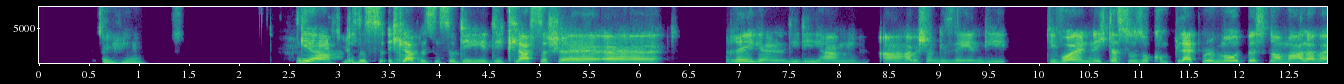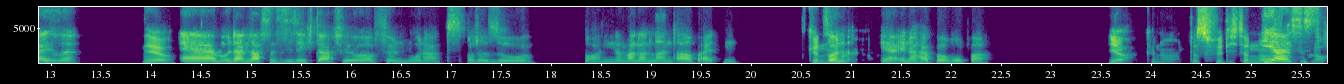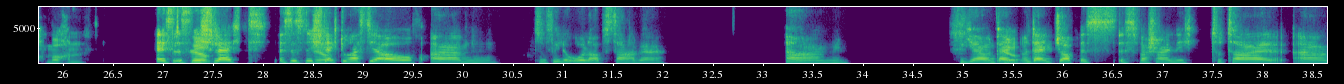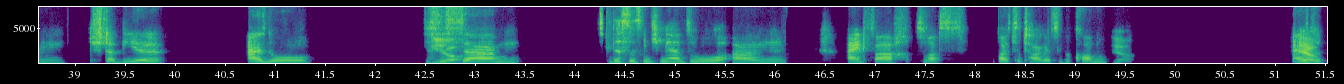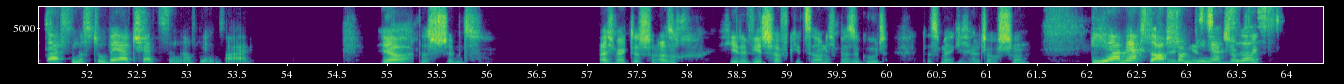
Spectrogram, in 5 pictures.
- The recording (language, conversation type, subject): German, unstructured, Was war deine aufregendste Entdeckung auf einer Reise?
- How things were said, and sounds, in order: unintelligible speech; unintelligible speech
